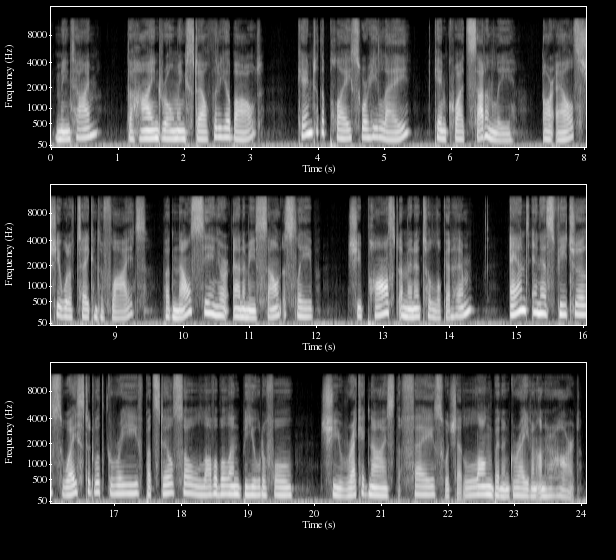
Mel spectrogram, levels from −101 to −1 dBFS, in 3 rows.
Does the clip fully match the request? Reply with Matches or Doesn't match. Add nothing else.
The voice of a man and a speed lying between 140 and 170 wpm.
Doesn't match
